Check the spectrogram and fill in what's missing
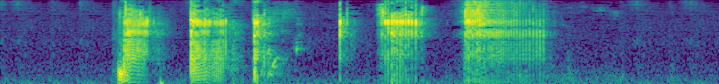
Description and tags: quack quack fart
fart poot gas flatulence flatulation explosion noise weird space
fart, noise, gas, explosion, weird, space, flatulence, flatulation, poot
